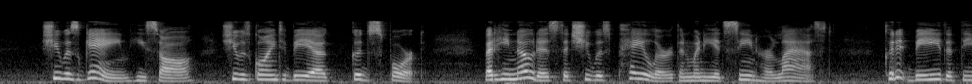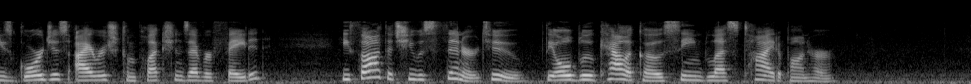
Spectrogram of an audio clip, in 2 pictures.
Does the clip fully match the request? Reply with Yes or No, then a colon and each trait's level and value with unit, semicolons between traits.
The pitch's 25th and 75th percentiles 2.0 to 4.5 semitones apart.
No: average, 4.9 semitones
